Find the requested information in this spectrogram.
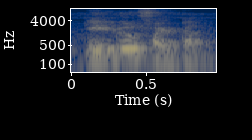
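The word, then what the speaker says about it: Pteridophyta: and biggest one that is electrophyta here p is silent p t e r i d o p h y d terudo fighter nido phyta so here also you have to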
